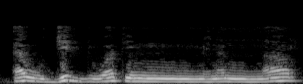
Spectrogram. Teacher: قرأ قالون كلمة جذوة بكسر الجيم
